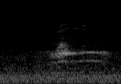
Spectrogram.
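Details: Domestic cat seeking attention, giving one short rising-and-falling meow over a quiet indoor background.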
